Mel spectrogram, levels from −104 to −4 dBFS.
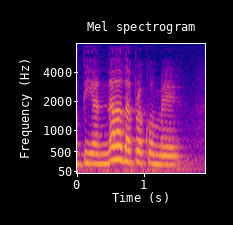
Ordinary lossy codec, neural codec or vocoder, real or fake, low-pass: none; codec, 16 kHz, 0.4 kbps, LongCat-Audio-Codec; fake; none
